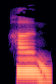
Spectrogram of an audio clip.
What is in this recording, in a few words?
"하은", korean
